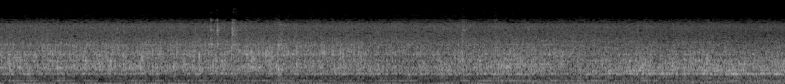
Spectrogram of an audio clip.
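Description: Banana slices deep-frying in hot oil on high flame, sizzling steadily with salt-and-turmeric water just added: the water and the bananas' own moisture boiling off in the oil.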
